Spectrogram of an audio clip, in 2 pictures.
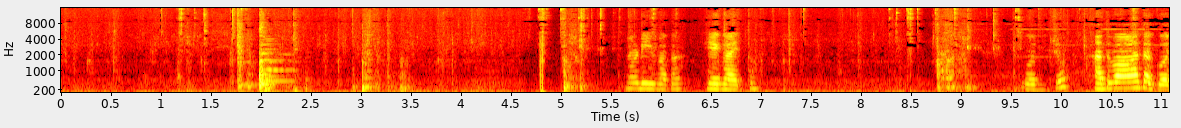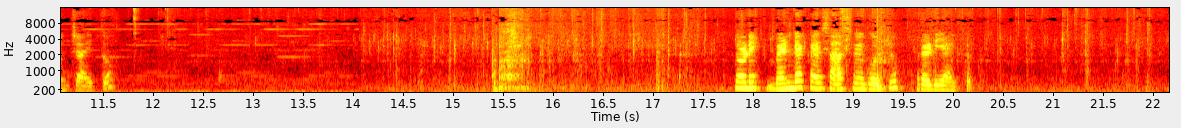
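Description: A ladle stirs a thick sauce in a metal pan.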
